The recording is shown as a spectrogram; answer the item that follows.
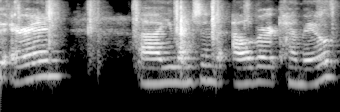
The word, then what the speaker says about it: Camus: uh you mentioned Albert Camus I'm pretty sure the S is silent there's nothing to come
